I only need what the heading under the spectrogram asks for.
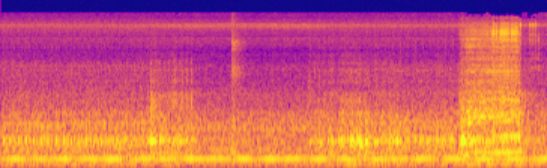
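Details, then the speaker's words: Sony PlayStation after its noisy optical pickup was disassembled, cleaned and regreased, loading a game: soft intermittent whirring and brief laser seeks over a faint steady hum, no grinding. Much quieter than before. Normal optical drive operation. "it's really quiet guys you can hardly hear it the only time you can really Airy is when the laser means of distance there"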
